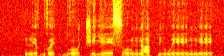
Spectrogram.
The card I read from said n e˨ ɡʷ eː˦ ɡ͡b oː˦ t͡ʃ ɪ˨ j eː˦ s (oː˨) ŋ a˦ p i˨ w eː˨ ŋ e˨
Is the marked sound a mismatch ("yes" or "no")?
no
